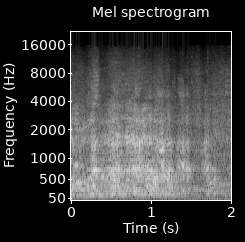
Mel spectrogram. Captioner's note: laughter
